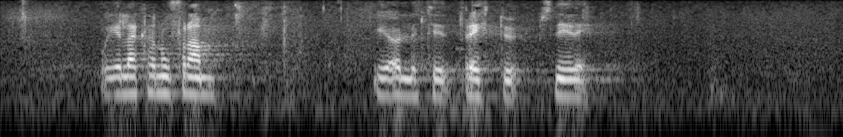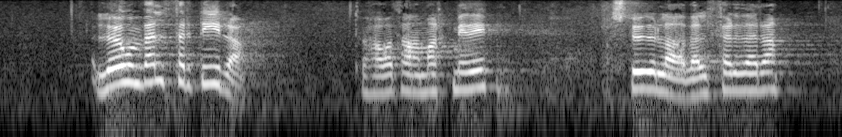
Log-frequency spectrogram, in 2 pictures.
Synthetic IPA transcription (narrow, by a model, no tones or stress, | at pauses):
ɔɣjɛlɛkθanufɾamː | iœɾlɪt̪ʰɪðpɾejht̪ʏst̪nɪːðɪ̰ | lœːɣʏmvɛlfɛɾt̪iːɾa̰ | θʰœɦavat̪haːðamar̥kmɪːðɪ | ast̪ʏːðʏlaːðavɛlfɛɾðejɾa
